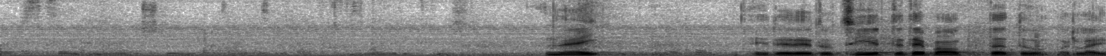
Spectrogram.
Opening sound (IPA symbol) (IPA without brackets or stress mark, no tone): n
